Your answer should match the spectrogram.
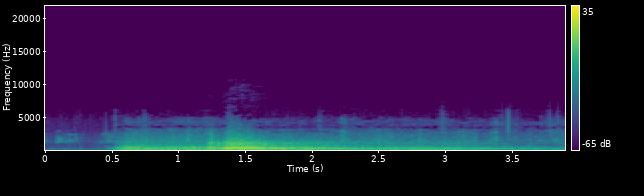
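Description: Depth charges fired from a ship explode in a deep, rumbling roar that swells into a heavier burst partway through, then slowly fades over a few seconds.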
